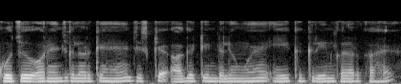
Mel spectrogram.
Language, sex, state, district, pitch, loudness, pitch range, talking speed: Hindi, male, Delhi, New Delhi, 145 Hz, -15 LUFS, 140-145 Hz, 300 wpm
